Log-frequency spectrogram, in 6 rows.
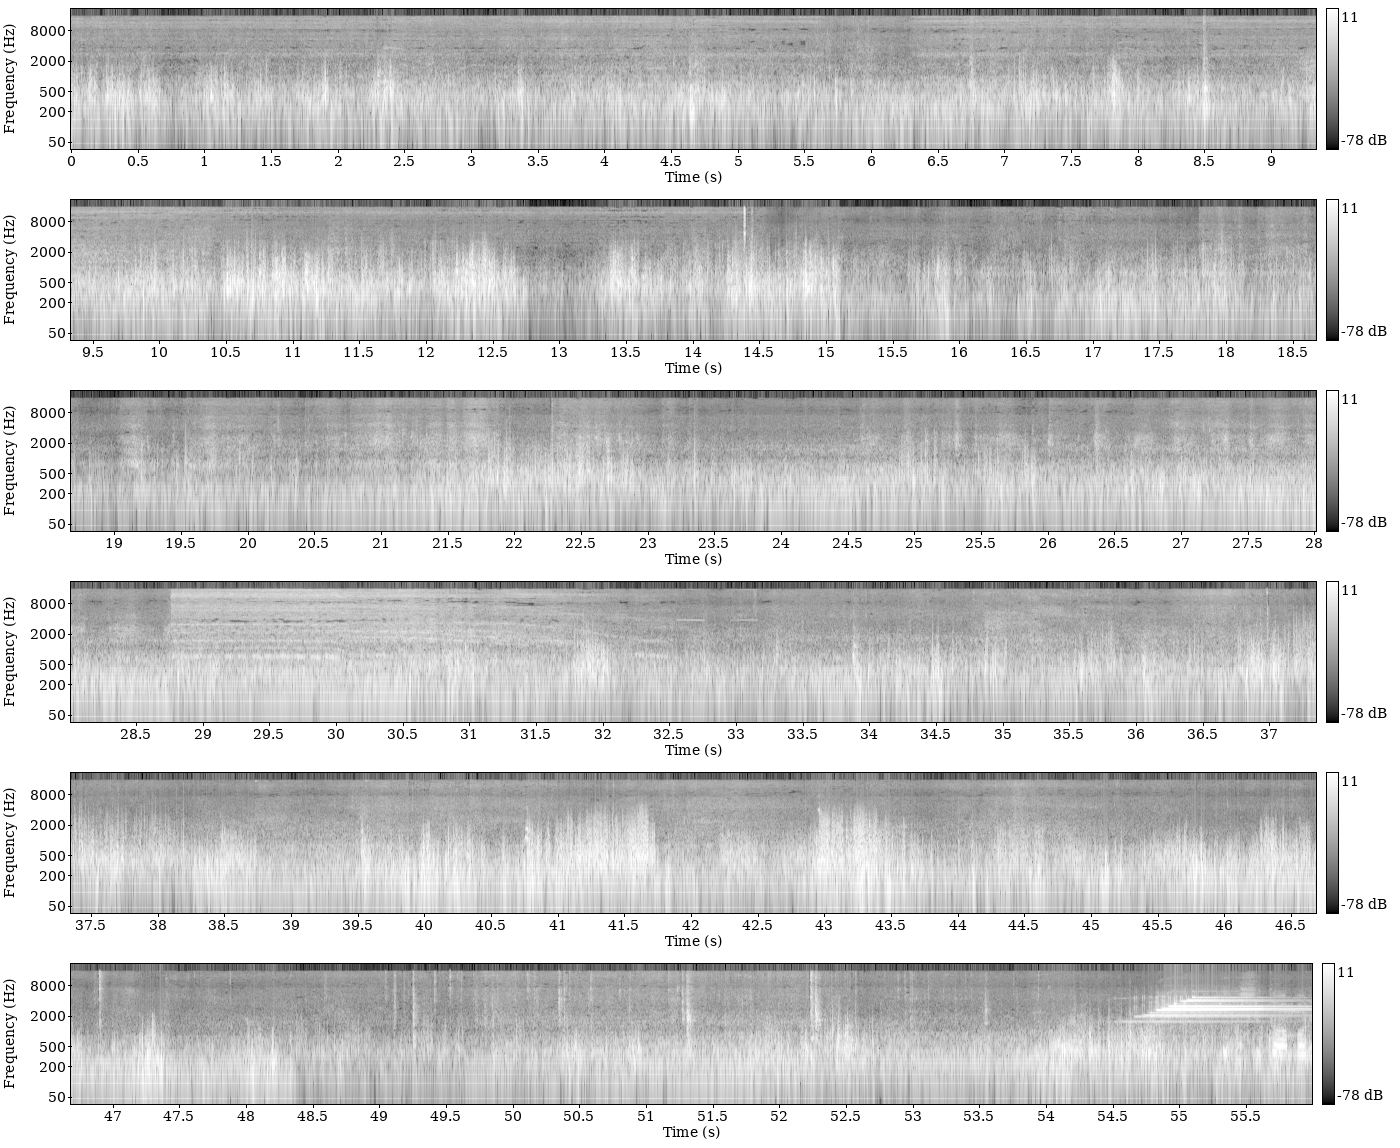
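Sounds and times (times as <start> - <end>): wind buffeting microphone: 0.0 - 20.6, 30.3 - 49.4
boat engine humming: 0.0 - 37.0, 48.9 - 54.5
rough sea wash: 0.0 - 55.9
short sound sliding down in pitch: 54.5 - 55.9.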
